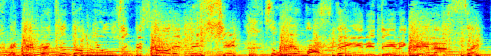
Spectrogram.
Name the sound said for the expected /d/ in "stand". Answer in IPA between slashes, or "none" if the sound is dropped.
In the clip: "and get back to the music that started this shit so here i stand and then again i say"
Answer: none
